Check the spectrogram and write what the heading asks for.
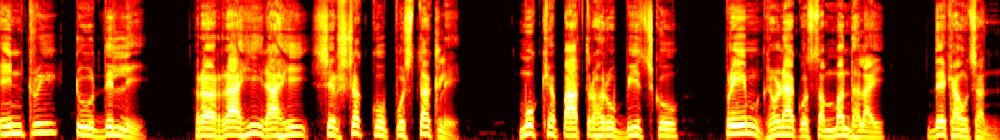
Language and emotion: Nepali, neutral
